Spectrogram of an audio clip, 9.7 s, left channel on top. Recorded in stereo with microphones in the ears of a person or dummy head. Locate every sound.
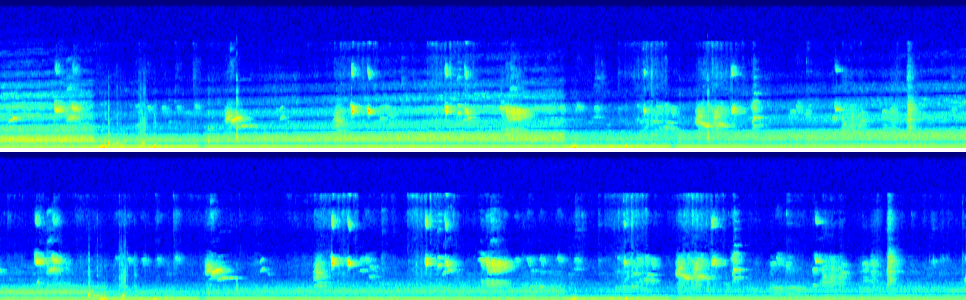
0.0 s a vehicle: 80° left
